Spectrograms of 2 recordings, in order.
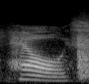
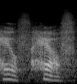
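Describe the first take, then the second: First: HEALTH with tongue-out TH at the end; correct TH ending. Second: HEALTH with a final F sound; mispronounced health. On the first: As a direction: finish HEALTH on a long, airy TH. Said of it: "Thì mình phải đưa lưỡi ra". (đọc HEALTH đưa lưỡi ra ở âm TH cuối) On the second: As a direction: say HEALTH like "helf", no TH. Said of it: "các bạn hay phát âm sai". (đọc sai HEALTH thành "heo-f") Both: Shown as a demonstration.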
